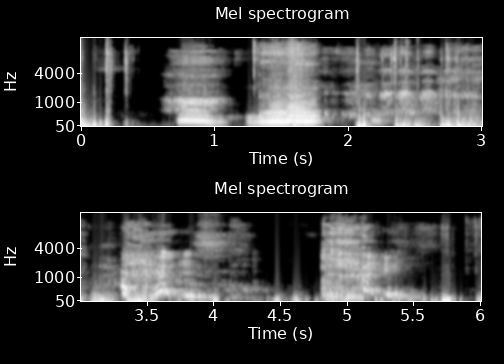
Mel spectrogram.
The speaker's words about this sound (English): Like, your mouth went up to the microphone. I saw a glimpse in your eyes of you not wanting to do it, and then you pulled it away and coughed into your. I watched you almost. Stop! Stop coughing into my microphone.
